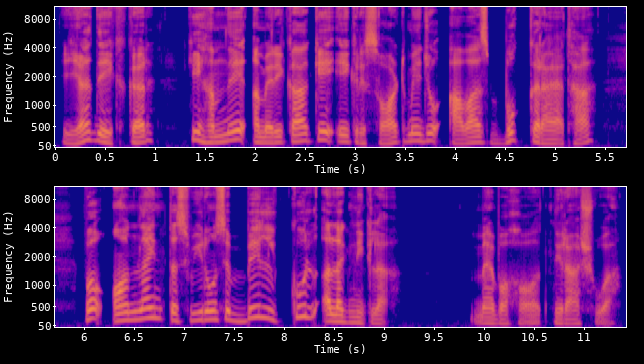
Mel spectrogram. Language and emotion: Hindi, sad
